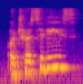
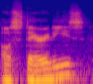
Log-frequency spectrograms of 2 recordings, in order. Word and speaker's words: austerities: Past unwholesome actions cannot be exhausted with the performance of piercing atrocities. Am I saying that right? I think the way I pronounce it is austerities.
